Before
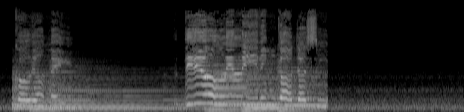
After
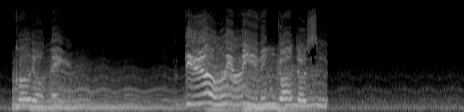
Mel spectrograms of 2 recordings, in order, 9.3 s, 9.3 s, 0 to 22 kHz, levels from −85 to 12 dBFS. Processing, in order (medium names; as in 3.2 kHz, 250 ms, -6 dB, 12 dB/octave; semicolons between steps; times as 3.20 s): resonant high shelf 4.6 kHz -11.5 dB, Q 1.5; in parallel at -5 dB: saturation -23 dBFS, distortion -9 dB; on the sum: wow and flutter 120 cents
